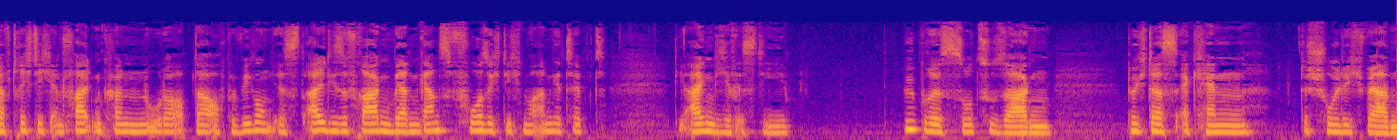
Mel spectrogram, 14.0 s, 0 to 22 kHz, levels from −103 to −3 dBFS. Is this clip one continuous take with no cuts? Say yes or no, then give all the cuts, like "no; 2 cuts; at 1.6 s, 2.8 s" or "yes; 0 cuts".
no; 3 cuts; at 2.7 s, 7.4 s, 9.0 s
